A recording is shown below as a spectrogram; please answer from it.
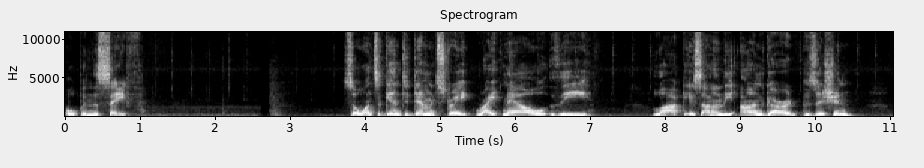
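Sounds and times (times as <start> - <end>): clockwork ticking: 0.0 - 11.0.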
